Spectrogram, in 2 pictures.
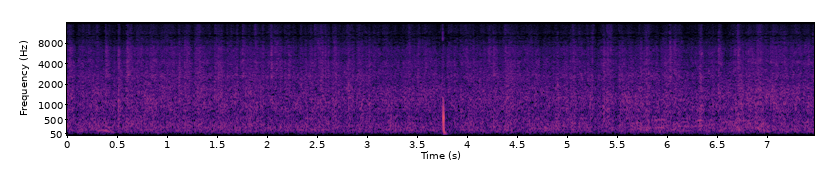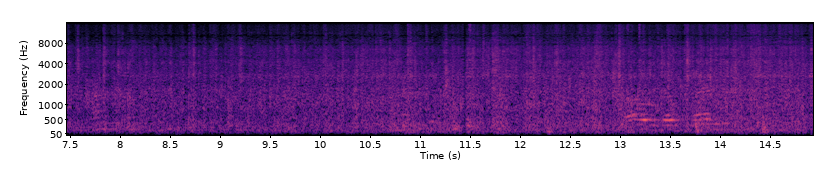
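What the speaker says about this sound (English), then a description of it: "Man, it's raining. Can y'all hear the rain?" Steady rain falling, a dense even hiss throughout, with one brief sharp knock early on.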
